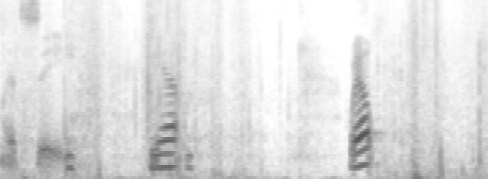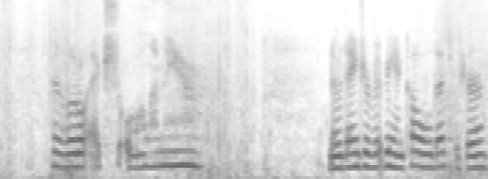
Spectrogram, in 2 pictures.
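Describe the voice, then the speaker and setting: Fairly high-pitched, a woman with an American accent speaks in a monotone, flat way. Her pace is fairly slow, with long, frequent pauses. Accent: Southern, thicker than usual. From US South, Alabama. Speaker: cooking show host. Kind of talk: cooking tutorial. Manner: casual, chatty.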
